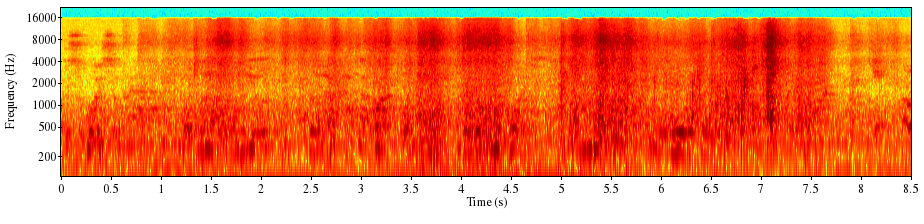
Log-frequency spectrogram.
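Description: A cat rustles and scrapes softly against a mat as it rolls about.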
